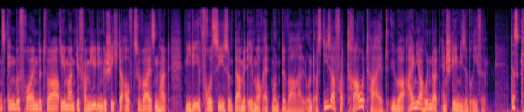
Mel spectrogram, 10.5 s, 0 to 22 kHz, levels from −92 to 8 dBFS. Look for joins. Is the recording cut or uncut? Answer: cut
